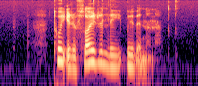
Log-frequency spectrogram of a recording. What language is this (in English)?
Faroese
